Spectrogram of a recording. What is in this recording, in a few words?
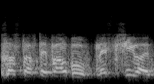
player friendly fire, speech cze, mood low; War Thunder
